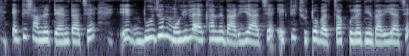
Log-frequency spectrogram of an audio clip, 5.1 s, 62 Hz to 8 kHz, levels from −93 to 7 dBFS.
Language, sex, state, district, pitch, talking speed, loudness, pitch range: Bengali, female, Assam, Hailakandi, 250 Hz, 200 wpm, -14 LUFS, 225-280 Hz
